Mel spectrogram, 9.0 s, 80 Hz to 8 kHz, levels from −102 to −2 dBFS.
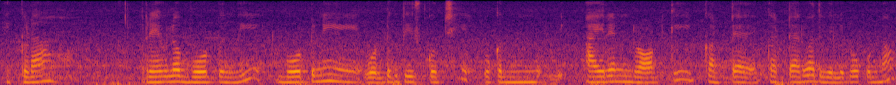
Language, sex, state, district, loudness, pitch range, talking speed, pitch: Telugu, female, Andhra Pradesh, Srikakulam, -31 LUFS, 180-200 Hz, 120 wpm, 185 Hz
